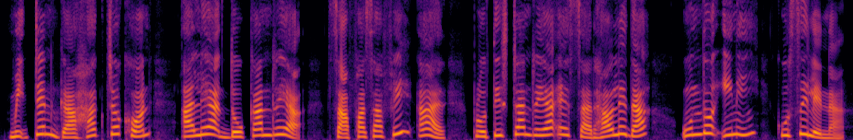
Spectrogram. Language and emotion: Santali, happy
